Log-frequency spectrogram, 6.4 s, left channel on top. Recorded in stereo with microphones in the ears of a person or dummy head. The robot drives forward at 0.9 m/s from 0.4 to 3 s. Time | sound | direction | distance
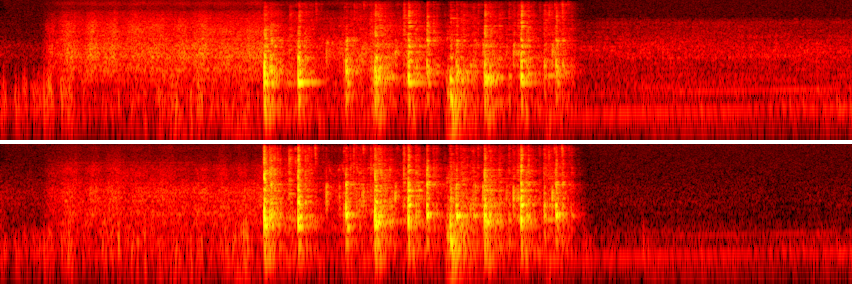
2.0 | dripping | 75° right (ahead or behind) | 0.9 m
3.3 | a thud | 45° right (ahead or behind) | 0.7 m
